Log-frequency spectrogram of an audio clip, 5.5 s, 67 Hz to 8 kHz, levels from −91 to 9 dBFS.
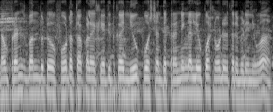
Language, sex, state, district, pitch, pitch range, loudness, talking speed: Kannada, male, Karnataka, Bellary, 140 Hz, 135-145 Hz, -16 LUFS, 195 wpm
